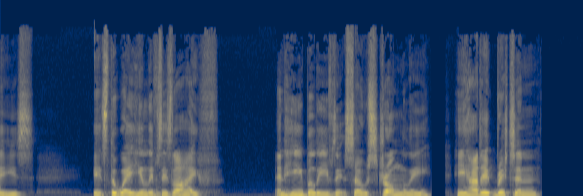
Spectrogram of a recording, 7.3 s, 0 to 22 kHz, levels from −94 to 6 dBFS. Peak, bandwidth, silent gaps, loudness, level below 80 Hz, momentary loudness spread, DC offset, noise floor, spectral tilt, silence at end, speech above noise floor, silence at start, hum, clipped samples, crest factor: -2 dBFS; 19.5 kHz; none; -20 LUFS; -70 dBFS; 14 LU; under 0.1%; -69 dBFS; -3.5 dB/octave; 0.55 s; 49 dB; 0 s; none; under 0.1%; 20 dB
